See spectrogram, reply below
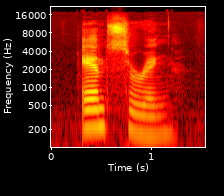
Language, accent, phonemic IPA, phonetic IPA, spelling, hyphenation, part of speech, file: English, US, /ˈæn.sə.ɹɪŋ/, [ˈɛən.sə.ɹɪŋ], answering, an‧swer‧ing, verb / noun, En-us-answering.ogg
- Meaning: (verb) present participle and gerund of answer; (noun) The act of giving an answer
